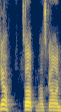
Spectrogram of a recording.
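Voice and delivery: put-on breezy casual tone. Retelling how people working in elevators greet newcomers: imitating a nonchalant greeting. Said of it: "they're just acting so nonchalant, being like".

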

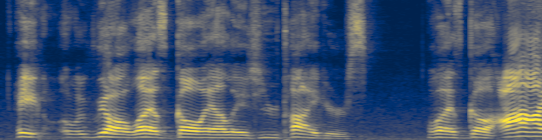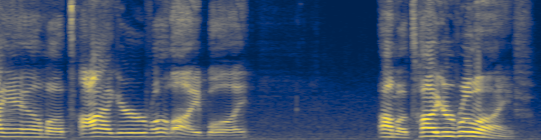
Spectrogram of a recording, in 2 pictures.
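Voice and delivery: put-on loud, phony, laid-on Southern accent. Reacting to what Brian Kelly did, the speaker is mocking Brian Kelly's fake Southern accent. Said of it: "Get your Southern accent together".

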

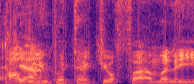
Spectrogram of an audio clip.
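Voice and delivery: put-on Austrian accent. Imitating the guest giving talks like Arnold: Arnold Schwarzenegger impression. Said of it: "like Arnold talking about girly man".

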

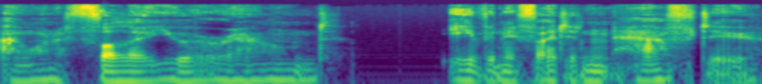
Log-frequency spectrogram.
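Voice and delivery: low, seductive, sultry, very sexy voice. Saying a line to Simone to show how creepy it would sound: very sexy voice. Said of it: "you're doing a very sexy voice".

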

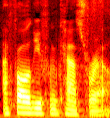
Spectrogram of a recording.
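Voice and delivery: plain

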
